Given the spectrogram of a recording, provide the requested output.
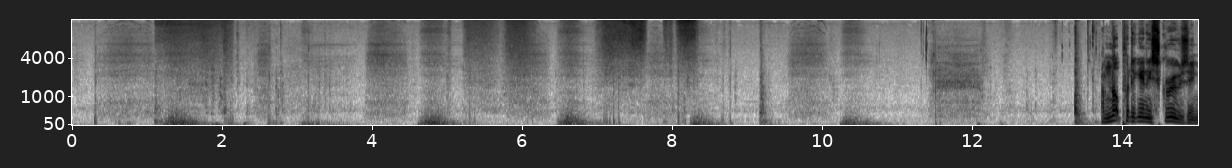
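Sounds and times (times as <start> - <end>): person breathing heavily through nose: 0.3 - 8.7, 9.5 - 12.3.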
